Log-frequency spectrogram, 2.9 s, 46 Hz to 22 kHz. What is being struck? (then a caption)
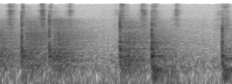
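Steel differential carrier with ring gear in a cast iron axle housing. A large solid steel differential carrier with ring gear, seated in a cast iron axle housing during an ARB Air Locker install, is held by one hand and struck five times with an orange dead-blow mallet to seat the carrier. Each tap is a dull, fairly soft knock with a brief metallic ring around 370 Hz that fades within a fraction of a second, with uneven gaps between hits.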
